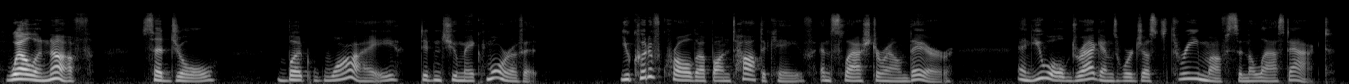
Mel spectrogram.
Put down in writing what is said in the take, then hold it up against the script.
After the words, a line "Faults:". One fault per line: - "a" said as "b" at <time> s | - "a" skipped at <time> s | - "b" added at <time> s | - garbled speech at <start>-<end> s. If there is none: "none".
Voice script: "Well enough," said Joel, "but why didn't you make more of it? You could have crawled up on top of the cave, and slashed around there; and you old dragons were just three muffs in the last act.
"Well enough," said Joel, "but why didn't you make more of it? You could have crawled up on top the cave, and slashed around there; and you old dragons were just three muffs in the last act.
Faults:
- "of" skipped at 7.6 s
